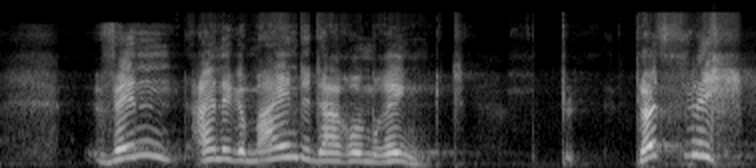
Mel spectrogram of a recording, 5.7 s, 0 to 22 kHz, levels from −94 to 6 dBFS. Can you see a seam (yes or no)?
no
